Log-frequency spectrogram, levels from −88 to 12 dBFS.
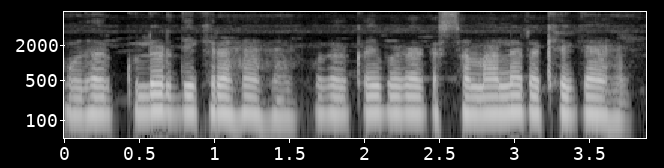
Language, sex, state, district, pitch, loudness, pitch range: Hindi, male, Jharkhand, Palamu, 135 Hz, -17 LUFS, 130-135 Hz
